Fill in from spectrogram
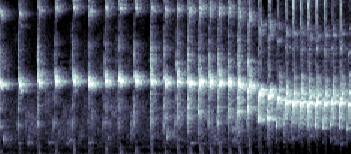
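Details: Lovebird chirping played to set other lovebirds singing: a fast, steady run of high, clipped notes that speeds up into a dense, buzzing trill toward the end.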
